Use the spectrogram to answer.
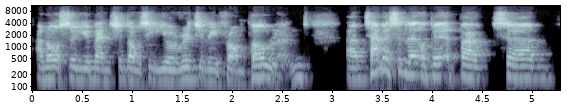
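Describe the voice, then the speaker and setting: A man's voice: fairly high pitch, quick pace, bright, forceful tone, roomy sound, low-quality recording. A middle-aged man from Wales hosting a podcast over a video call, chatty and rambling, often restarting his sentences. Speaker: podcast host. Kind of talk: casual interview chat. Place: home office.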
